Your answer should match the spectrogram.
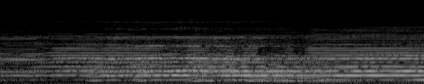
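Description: Qawwali singing: several voices sing long, winding melismatic lines over a steady held chord, most likely a harmonium, with no drumming. It grows louder about a second in.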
